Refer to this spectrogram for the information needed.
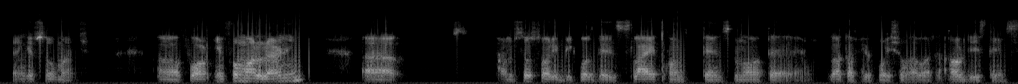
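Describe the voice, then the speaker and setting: Speaking with a non-native accent, this voice moves at a fairly slow pace broken by long, frequent pauses. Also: man. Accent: non-native English speaker, self-described. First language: French. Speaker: conference presenter, researcher. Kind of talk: Q&A answer at conference session. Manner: halting, many fillers.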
